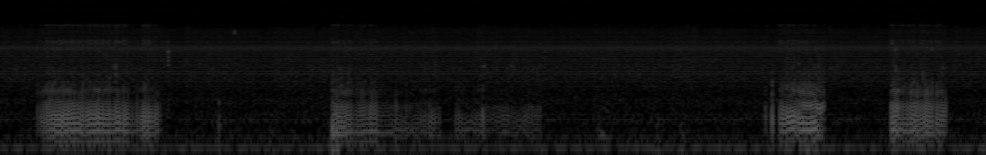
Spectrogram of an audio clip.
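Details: Cocker Spaniel named Nigel snoring while asleep on a couch; low, rasping breaths come in bursts of one to two seconds, separated by quieter pauses, over a faint steady room hum.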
